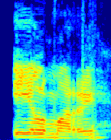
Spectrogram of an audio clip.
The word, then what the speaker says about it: Ilmari: Yeah, it's Ilmari, actually. Ilmari, The stress is in the first syllable.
